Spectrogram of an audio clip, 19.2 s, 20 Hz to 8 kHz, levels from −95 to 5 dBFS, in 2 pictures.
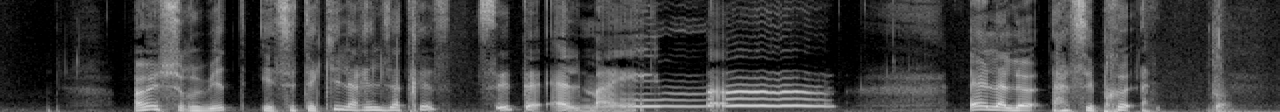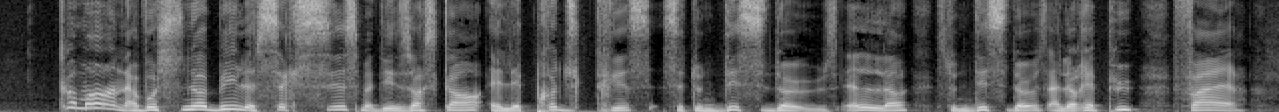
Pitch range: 115-180 Hz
